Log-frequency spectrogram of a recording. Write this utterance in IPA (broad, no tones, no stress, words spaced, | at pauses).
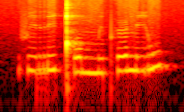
firi ǃʼomːipʰø niw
